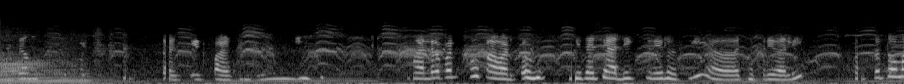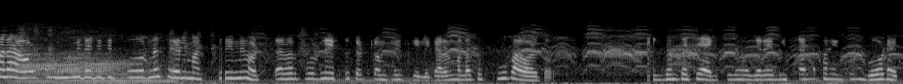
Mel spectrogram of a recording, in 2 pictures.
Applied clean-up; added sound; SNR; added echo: none; Gull, seagull / Bird vocalization, bird call, bird song + Motorcycle; 9 dB; none.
